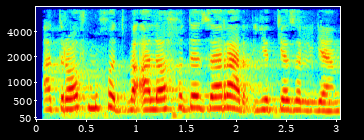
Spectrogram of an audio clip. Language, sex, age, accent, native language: Uzbek, female, 12-17, Toshkent shahri, Uzbek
